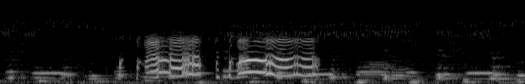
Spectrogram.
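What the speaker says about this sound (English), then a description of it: "they hear a strange sound coming from inside the ball of scrap metal. Oh dear, it sounds like the Iron Chicken." The Iron Chicken, a metal bird in the Clangers children's game, clucks and warbles from inside a ball of scrap metal, giving muffled, wavering calls in several short phrases, loud for a moment in the middle and fainter at the end.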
